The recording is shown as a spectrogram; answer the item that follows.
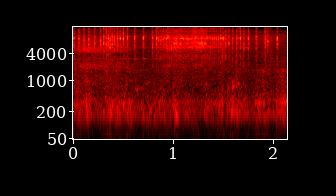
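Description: Spinning reel ticking and whirring in rapid fine clicks while a hooked smallmouth bass is played on the line.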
